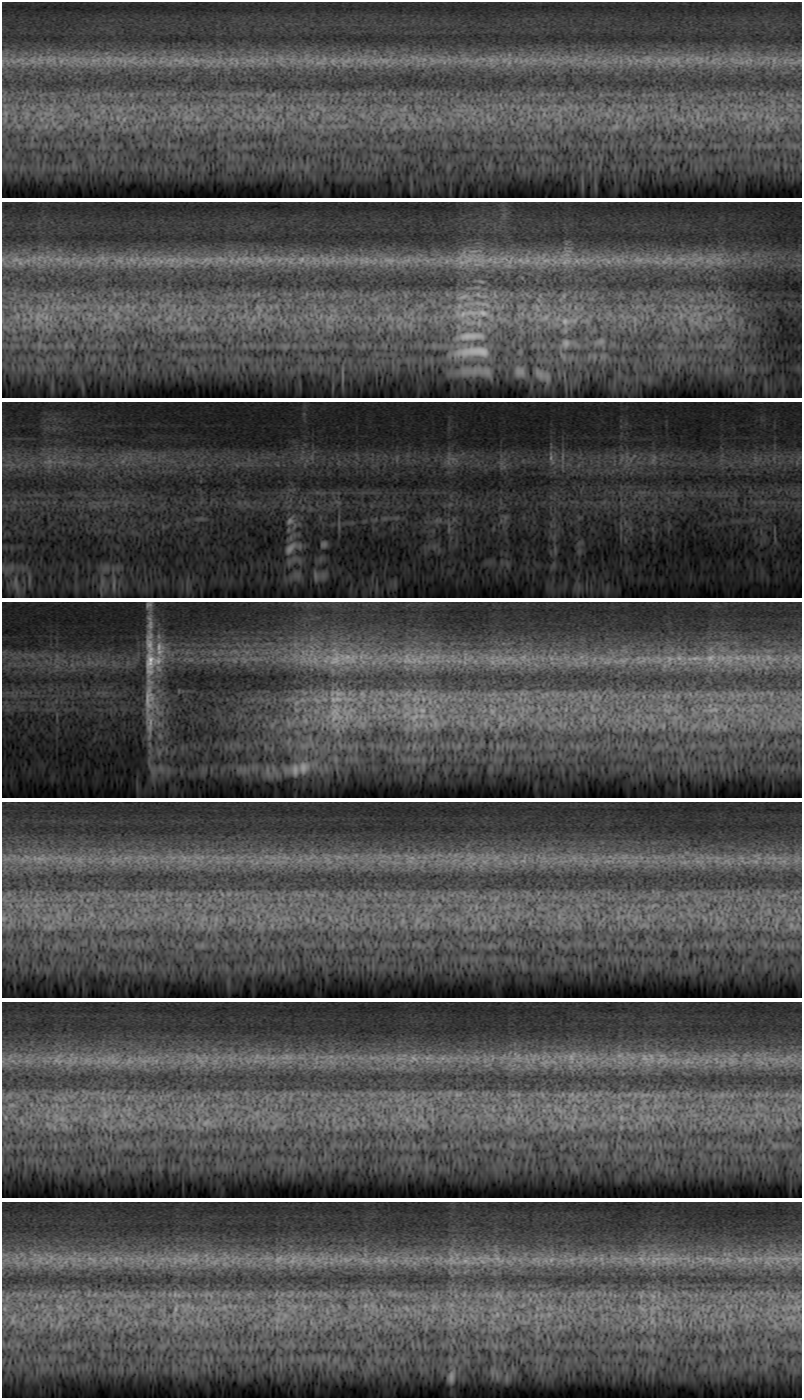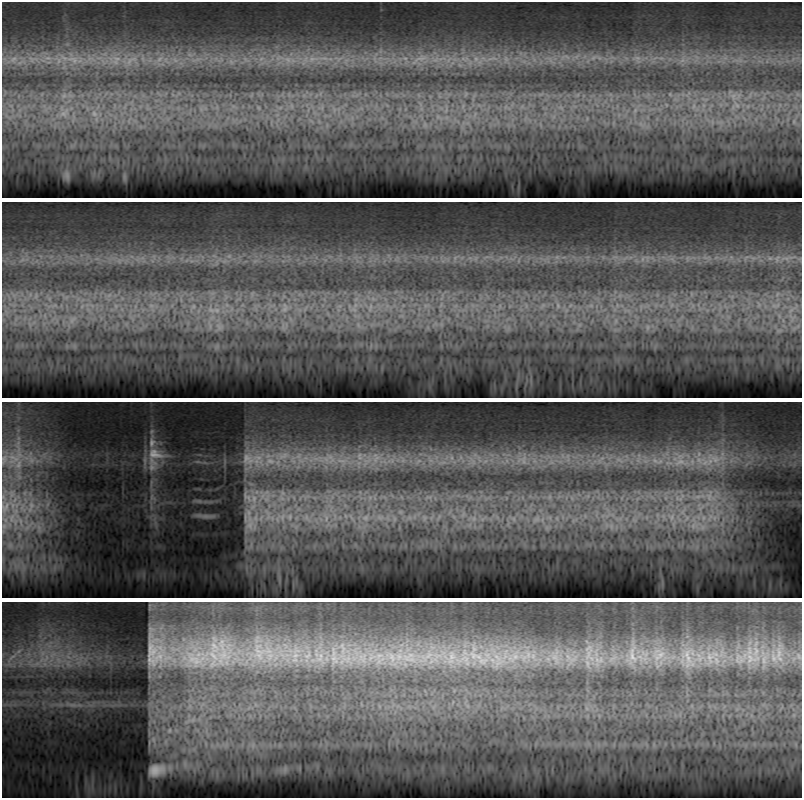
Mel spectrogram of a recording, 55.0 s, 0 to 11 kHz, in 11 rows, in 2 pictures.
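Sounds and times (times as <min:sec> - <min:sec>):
machinery hum and rattle: 0:00.0 - 0:55.0.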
